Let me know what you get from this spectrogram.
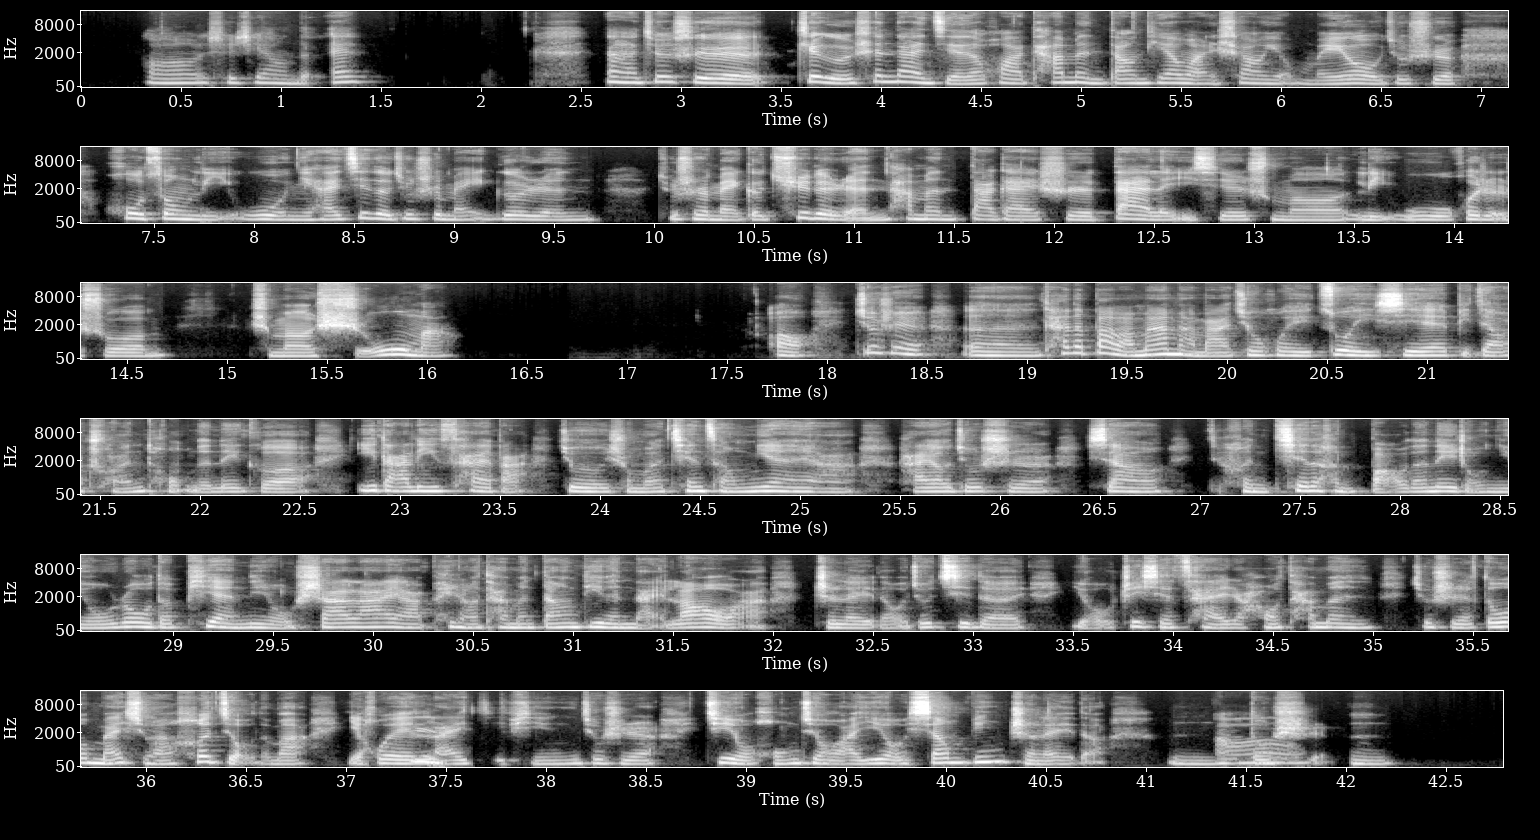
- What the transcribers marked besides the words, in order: none
- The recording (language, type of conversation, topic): Chinese, podcast, 你能讲讲一次与当地家庭共进晚餐的经历吗？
